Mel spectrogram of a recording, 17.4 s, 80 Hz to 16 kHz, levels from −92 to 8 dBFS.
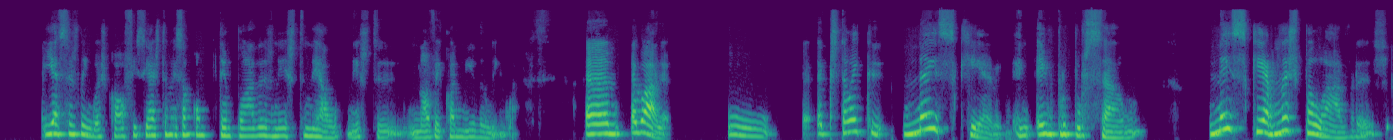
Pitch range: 200-250 Hz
